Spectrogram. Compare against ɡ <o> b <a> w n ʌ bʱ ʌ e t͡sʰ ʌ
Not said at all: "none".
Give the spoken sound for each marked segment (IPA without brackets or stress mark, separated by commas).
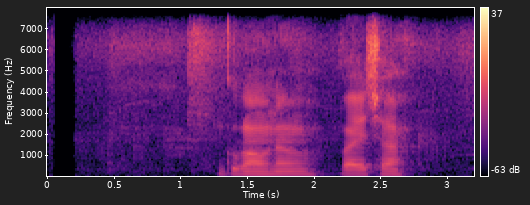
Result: u, a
